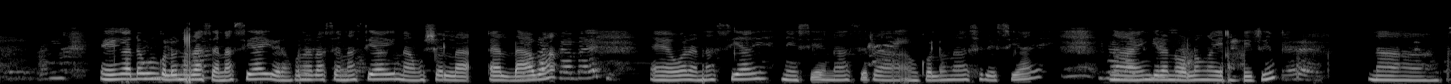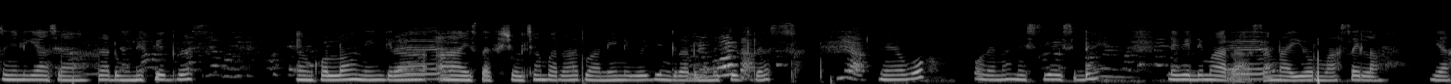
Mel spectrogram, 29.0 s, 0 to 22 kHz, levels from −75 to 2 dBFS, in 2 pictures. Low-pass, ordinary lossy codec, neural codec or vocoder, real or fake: 7.2 kHz; MP3, 64 kbps; none; real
